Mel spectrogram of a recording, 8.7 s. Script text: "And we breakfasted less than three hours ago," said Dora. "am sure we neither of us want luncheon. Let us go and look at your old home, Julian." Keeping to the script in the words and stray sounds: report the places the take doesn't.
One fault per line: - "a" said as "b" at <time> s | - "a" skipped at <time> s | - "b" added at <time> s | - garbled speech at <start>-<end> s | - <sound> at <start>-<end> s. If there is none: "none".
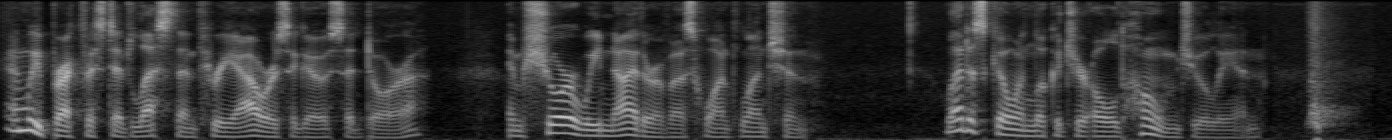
- whoosh at 8.2-8.5 s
